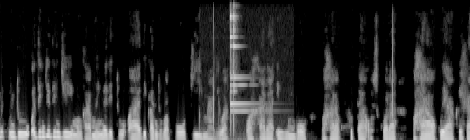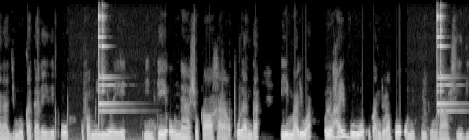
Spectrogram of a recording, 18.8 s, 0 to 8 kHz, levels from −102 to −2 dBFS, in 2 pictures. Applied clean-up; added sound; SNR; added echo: none; Chink, clink; 12 dB; none.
